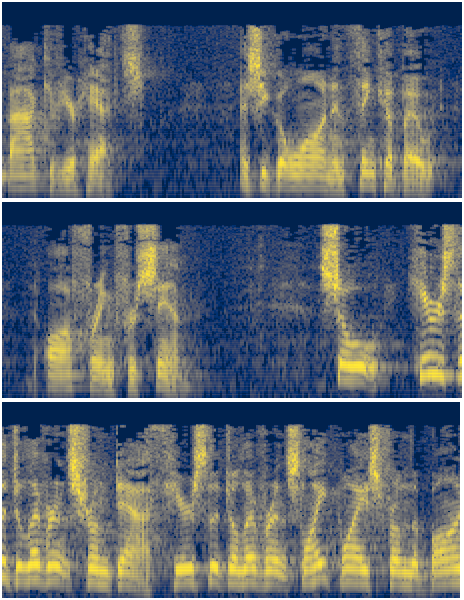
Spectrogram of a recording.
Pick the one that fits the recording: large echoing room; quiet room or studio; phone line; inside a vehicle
large echoing room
